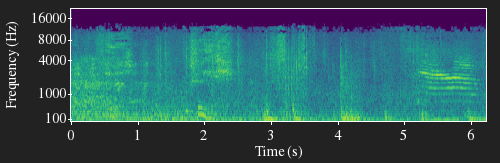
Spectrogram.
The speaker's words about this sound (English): Hey there, Fiorella, you rotten cat. Is that cat back yet?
